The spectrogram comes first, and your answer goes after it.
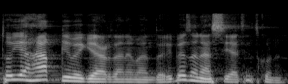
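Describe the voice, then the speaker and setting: A man's voice: mid-range voice, very animated, faint music behind, voice pushed down, close to an everyday voice. A man preaching a sermon voicing Satan as a sly, wheedling male tempter who coaxes and insists, told within a religious story. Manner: coaxing, insistent.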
